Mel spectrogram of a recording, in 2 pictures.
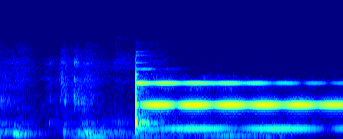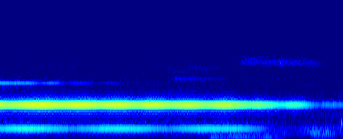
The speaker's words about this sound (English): We're going to start with ringing the bell once, and we'll end with ringing the bell three times.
